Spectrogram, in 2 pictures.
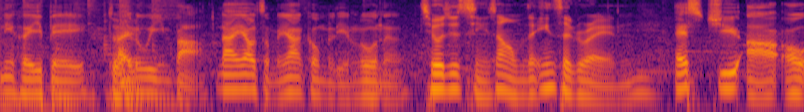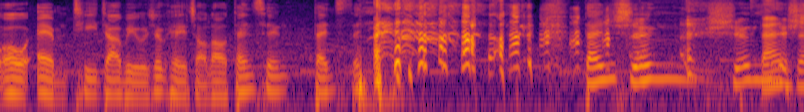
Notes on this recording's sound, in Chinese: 實際上我們是坐在露天酒吧區錄音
